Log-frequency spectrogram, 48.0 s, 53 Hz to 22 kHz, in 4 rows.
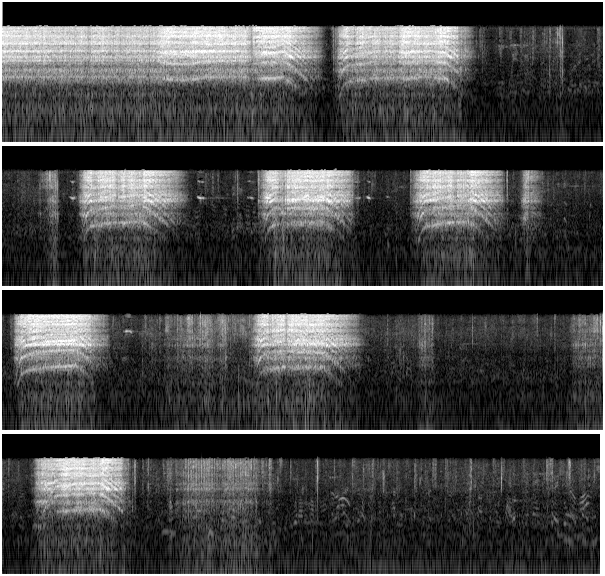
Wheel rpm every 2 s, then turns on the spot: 230, 230, 200, 120, 110, 10, 20, 100, 30, 80, 100, 10, 110, 10, 60, 80, 0, 0, 100, 50, 10, 0, 0, 0.
26-28 30-32 38-42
